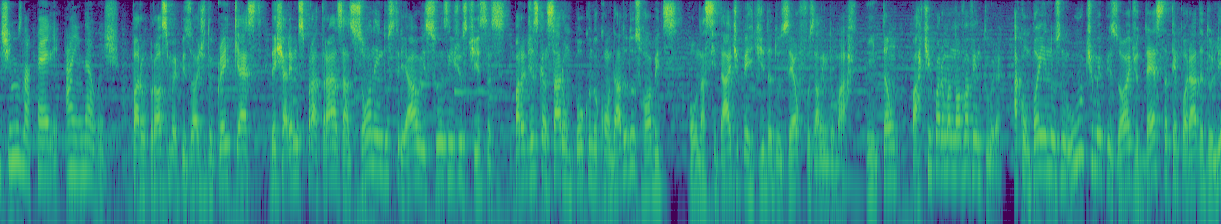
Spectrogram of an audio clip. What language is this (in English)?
Portuguese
